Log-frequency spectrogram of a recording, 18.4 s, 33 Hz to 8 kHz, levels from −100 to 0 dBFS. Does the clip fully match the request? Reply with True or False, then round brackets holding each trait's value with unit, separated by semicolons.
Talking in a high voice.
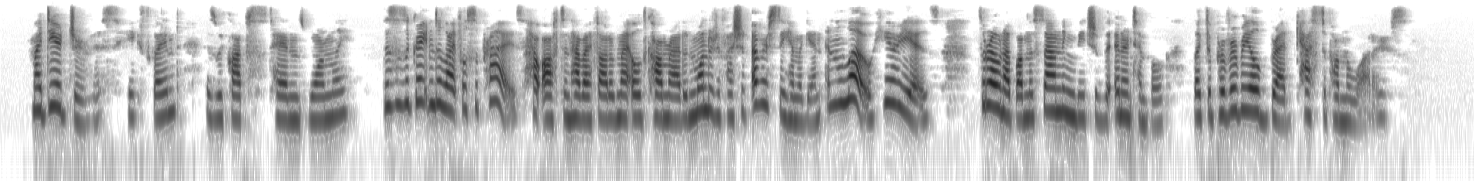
True (230 Hz)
